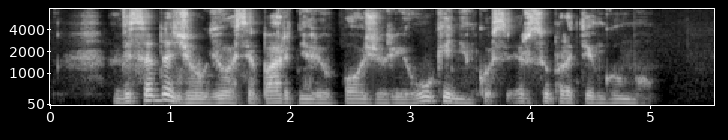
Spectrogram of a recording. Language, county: Lithuanian, Vilnius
